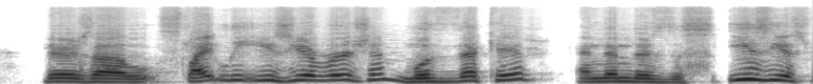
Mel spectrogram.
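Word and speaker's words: مدّكر: So what the Arabs do is they fuse them and they say there's an easier version of it, muddhakir, which is a shadda on the dhal. But then even the dhal is hard to pronounce because you have to stick your tongue out. So what's the easiest version of it? Muddakir. Muddakir. So the dhal becomes a dal.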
